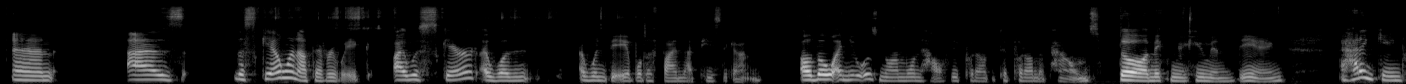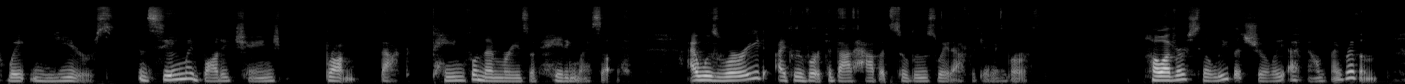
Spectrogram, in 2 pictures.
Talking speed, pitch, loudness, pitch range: 175 wpm, 175 Hz, -27 LUFS, 155-210 Hz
